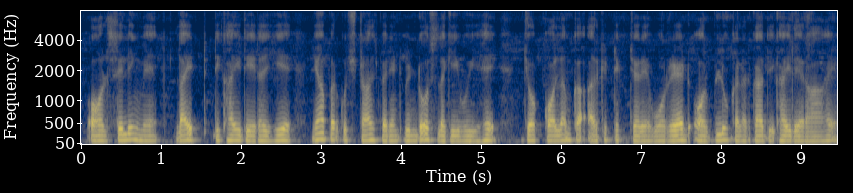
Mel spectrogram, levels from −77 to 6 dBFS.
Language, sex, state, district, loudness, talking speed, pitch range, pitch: Hindi, male, Jharkhand, Sahebganj, -17 LUFS, 195 wpm, 110-120 Hz, 115 Hz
